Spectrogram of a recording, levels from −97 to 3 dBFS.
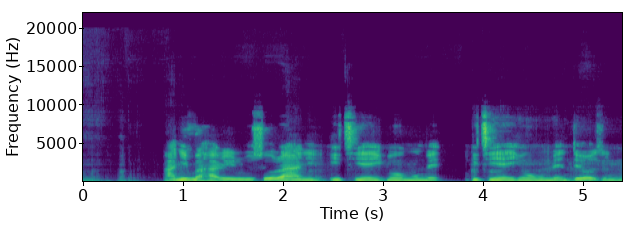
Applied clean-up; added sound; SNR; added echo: neural mask model DeepFilterNet 3.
